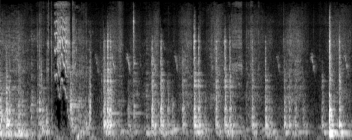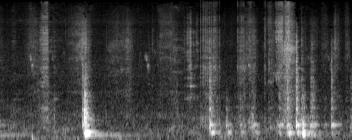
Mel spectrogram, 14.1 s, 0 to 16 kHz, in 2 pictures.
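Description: Steel front-axle parts of a Cat 434E backhoe loader being handled: scattered metallic clicks and clinks with a few louder knocks, and a rag rubbing inside the knuckle's bearing housing near the end.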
